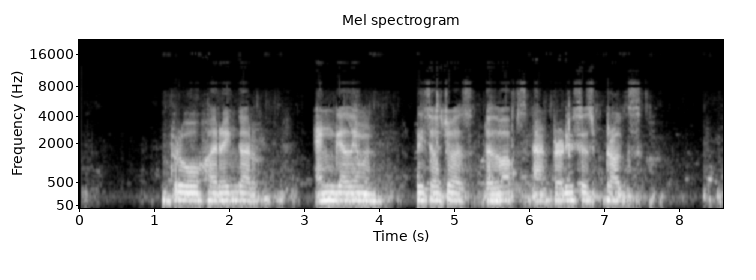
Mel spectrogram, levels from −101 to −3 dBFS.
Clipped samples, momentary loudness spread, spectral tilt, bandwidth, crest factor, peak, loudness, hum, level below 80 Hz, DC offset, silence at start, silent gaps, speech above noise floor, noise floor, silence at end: under 0.1%; 16 LU; -7.5 dB/octave; 7.8 kHz; 16 dB; 0 dBFS; -15 LUFS; none; -46 dBFS; under 0.1%; 1.1 s; none; 55 dB; -69 dBFS; 0 s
